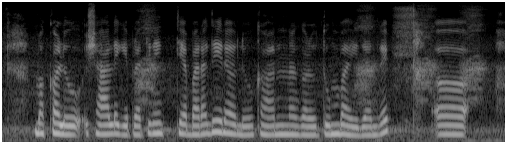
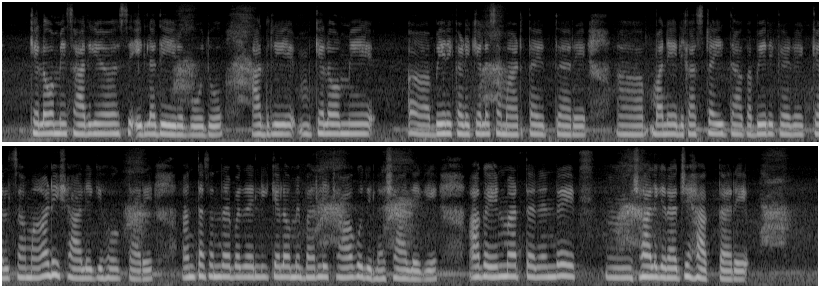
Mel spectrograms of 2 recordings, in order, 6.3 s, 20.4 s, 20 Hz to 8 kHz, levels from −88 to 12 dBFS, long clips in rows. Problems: none marked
